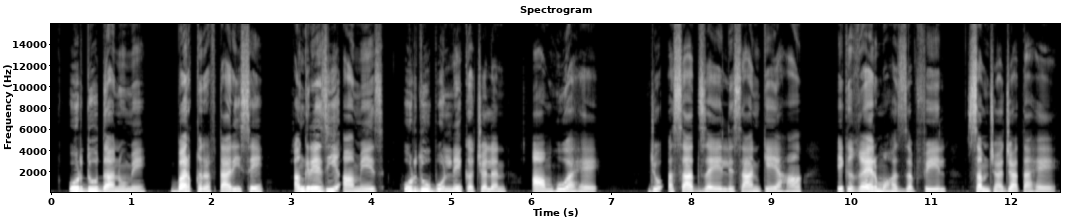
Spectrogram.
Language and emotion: Urdu, neutral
